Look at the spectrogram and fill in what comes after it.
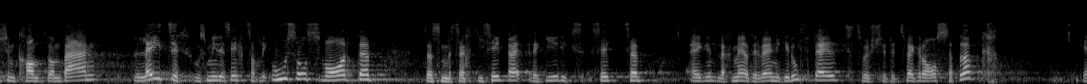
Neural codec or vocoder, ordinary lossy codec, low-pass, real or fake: codec, 16 kHz, 8 kbps, FunCodec, trained on LibriTTS, 25 frames a second; Opus, 16 kbps; 7.2 kHz; fake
